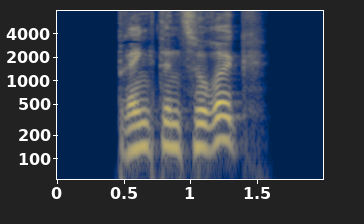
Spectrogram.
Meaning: inflection of zurückdrängen: 1. first/third-person plural preterite 2. first/third-person plural subjunctive II
- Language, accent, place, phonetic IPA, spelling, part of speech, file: German, Germany, Berlin, [ˌdʁɛŋtn̩ t͡suˈʁʏk], drängten zurück, verb, De-drängten zurück.ogg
